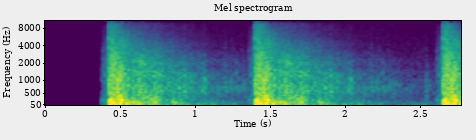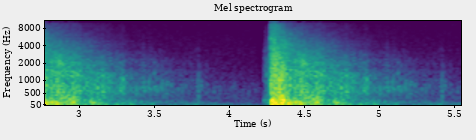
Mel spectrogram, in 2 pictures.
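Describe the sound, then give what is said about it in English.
Four loud gunshots from a Colt 1911 pistol crack out at slightly uneven intervals. Each sharp report is followed by a decaying rumbling tail. “Without thinking, without blinking, Joseph Doherty raised his Colt 1911 in the direction of Frederick Bronski and fired four shots.”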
